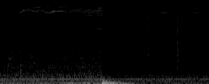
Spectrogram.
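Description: Quiet room tone with a steady faint hum, a soft low thump about a second in, and then an even quieter stretch.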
